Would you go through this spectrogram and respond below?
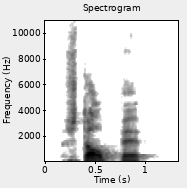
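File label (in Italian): "stoppe", dialetto crespinese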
